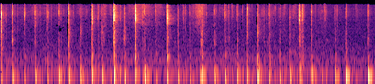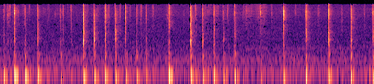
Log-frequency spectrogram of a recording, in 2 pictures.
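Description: Fingertips type on a dark grey plastic wireless keyboard with round keys, producing a quick, irregular stream of short clicks. Each keystroke has a dull low thump with a bright, crisp click on top, and it dies away almost instantly over a faint low hum.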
